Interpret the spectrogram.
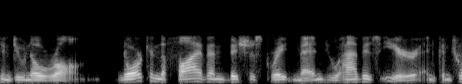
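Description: Speech, and it's been through the G.729 codec from start to finish. The band sits roughly between 200 Hz and 3.6 kHz, with nothing at all above 3.7 kHz, so it's classic narrowband telephone sound. The coding damage is plainly audible: a rough, slightly synthetic edge, because the codec rebuilds each short frame from a vocal tract model, a pitch guess and a handful of pulses. The character fits G.729A running at 8 kbit/s.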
